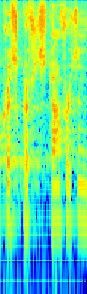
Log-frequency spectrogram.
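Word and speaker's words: Kris Kristofferson: Remember the old song Chris Christopherson did? I actually pronounced his name correctly.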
